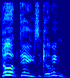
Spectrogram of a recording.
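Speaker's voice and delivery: earnest Dumbledore. Acted. Dumbledore warning Harry, earnestly. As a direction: warn in a put-on headmaster voice. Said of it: "Dumbledore replied earnestly".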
